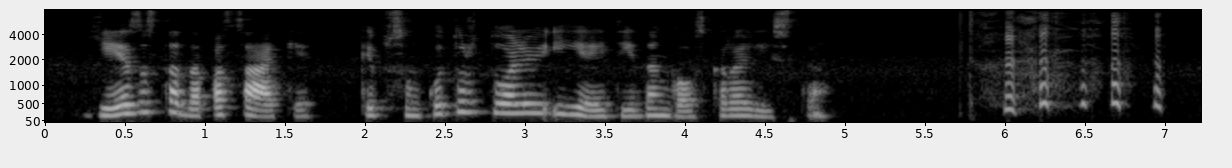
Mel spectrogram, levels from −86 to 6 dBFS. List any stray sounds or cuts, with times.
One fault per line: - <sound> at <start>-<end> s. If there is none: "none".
- laugh at 5.7-7.0 s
